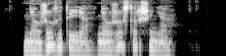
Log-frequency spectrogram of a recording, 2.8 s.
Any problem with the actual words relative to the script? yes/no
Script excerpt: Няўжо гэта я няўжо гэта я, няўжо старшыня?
yes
